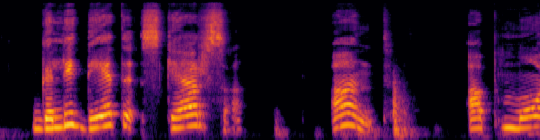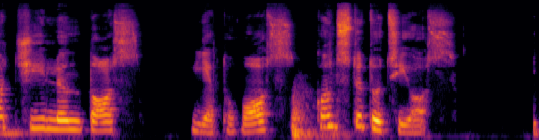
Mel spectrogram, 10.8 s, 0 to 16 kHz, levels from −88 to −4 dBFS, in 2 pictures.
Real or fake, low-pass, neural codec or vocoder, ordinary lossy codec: real; 14.4 kHz; none; AAC, 96 kbps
